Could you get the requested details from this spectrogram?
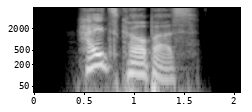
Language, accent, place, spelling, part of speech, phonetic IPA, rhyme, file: German, Germany, Berlin, Heizkörpers, noun, [ˈhaɪ̯t͡sˌkœʁpɐs], -aɪ̯t͡skœʁpɐs, De-Heizkörpers.ogg
- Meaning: genitive singular of Heizkörper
